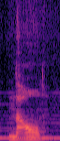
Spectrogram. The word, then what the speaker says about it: Nahom: En las lenguas semíticas no se escriben las vocales, pero la pronunciación es Niem o Nahom.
